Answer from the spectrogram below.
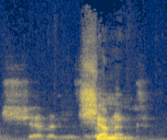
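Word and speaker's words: Shemen (שמן): Shemen.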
